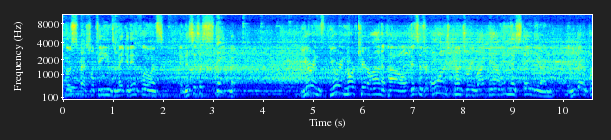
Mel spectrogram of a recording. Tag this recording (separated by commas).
Speech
